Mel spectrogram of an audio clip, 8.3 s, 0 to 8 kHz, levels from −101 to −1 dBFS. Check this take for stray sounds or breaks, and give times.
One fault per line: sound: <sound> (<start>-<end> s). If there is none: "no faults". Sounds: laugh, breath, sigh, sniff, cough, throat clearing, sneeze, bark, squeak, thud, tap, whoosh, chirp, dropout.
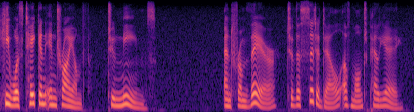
no faults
